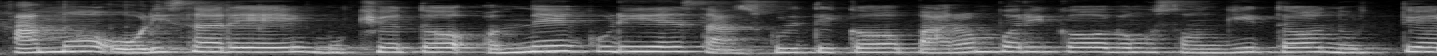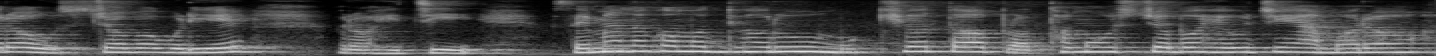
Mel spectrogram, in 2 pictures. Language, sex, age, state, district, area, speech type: Odia, female, 60+, Odisha, Jajpur, rural, spontaneous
